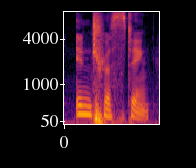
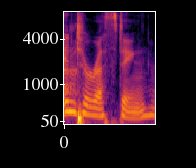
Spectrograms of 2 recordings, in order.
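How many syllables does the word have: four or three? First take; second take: three; four. First: The word is said with three syllables. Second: The word is said with all four syllables. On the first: The speaker calls it right. "making it three syllables" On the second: The speaker calls it wrong. "pronounce each syllable"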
